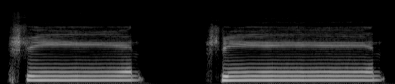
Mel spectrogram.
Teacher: শাসা শব্দ করে উচ্চারণ হবে জিহ্বার মধ্যখান তার বরাবর উপরে তালুর সঙ্গে লাগিয়ে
